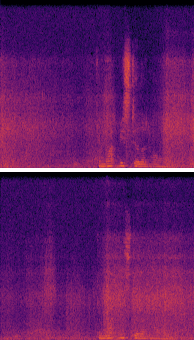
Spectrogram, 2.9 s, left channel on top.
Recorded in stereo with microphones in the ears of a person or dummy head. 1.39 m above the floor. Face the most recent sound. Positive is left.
turn(degrees=55)  # may be behind; listen again after turning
